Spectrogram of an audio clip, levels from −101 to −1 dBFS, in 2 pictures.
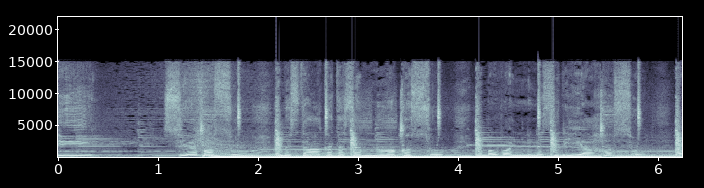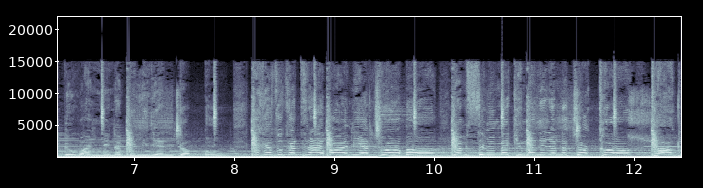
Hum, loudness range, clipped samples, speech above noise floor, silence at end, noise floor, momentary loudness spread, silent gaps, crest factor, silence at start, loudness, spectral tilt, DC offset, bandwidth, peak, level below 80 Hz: none; 2 LU; under 0.1%; 23 dB; 0 s; -33 dBFS; 4 LU; none; 10 dB; 0 s; -12 LUFS; -4.5 dB/octave; under 0.1%; 15.5 kHz; 0 dBFS; -12 dBFS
